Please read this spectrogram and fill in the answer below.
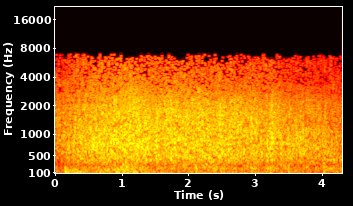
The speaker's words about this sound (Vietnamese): Nhưng mà trước hết là xin đại chúng cho em tràng pháo tay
